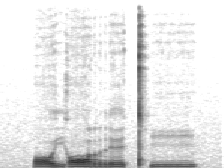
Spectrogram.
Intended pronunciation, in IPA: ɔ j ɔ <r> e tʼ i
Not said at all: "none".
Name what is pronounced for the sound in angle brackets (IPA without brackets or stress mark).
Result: r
